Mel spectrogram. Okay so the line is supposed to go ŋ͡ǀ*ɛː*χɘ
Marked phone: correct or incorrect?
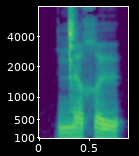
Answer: incorrect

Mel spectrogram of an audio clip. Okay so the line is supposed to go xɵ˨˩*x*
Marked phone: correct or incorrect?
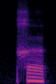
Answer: incorrect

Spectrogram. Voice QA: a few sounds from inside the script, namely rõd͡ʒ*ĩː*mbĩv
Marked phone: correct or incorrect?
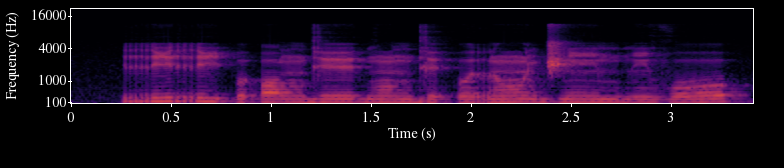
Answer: correct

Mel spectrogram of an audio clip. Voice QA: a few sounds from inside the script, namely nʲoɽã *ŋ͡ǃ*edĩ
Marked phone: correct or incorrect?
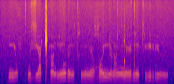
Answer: correct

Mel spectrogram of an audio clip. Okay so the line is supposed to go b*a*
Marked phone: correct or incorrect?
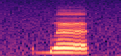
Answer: incorrect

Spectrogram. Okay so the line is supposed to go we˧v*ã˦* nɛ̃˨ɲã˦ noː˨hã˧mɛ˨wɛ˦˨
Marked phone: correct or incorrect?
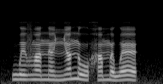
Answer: incorrect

